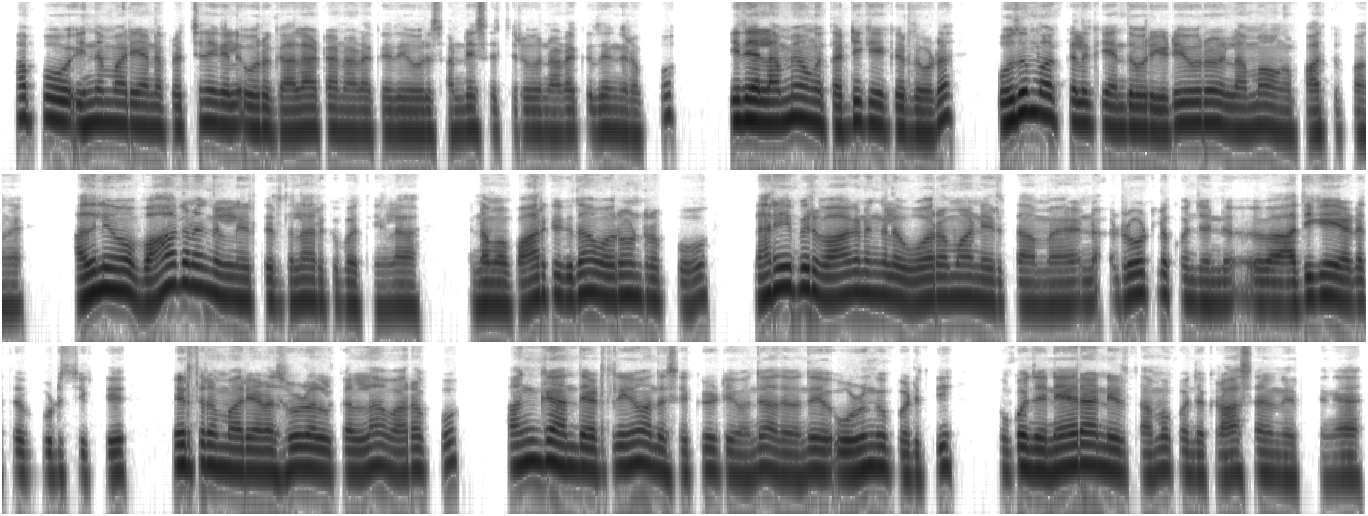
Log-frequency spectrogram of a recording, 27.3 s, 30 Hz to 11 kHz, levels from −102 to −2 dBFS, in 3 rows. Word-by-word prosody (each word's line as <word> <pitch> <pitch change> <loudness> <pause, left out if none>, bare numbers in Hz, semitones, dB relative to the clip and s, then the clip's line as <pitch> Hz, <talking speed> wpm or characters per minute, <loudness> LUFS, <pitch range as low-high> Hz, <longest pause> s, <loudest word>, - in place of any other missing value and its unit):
அப்போ 190 +1 -2 0.2
இந்த 160 +2 +3
மாரியான 150 -3 +1
பிரச்சனைகள் 150 +2 -1
ஒரு 135 0 +1
கலாட்டா 130 +1 -1
நடக்குது. 125 0 -4
ஒரு 120 0 -2
சண்டை 125 +2 -3
சச்சரவு 125 0 -8
நடக்குதுங்கிறப்போ, 125 - -5 0.5
இது 175 - +7
எல்லாமே 165 +3 +4
அவங்க 170 -3 +3
தட்டி 140 +4 +2
கேக்றதோட, 135 -4 0 0.4
பொதுமக்களுக்கு 175 -6 +4
எந்த 135 +1 0
ஒரு 135 - +1
இடையூறும் 160 +3 +2
இல்லாம 135 +1 0
அவங்க 130 -3 -2
பார்த்துப்பாங்க. 120 -1 -6 0.4
அதிலயும் 185 +4 +6
வாகனங்கள் 205 - +3
நிறுத்துறதெல்லாம் 135 0 -3
இருக்கு 130 0 -8
பார்த்தீங்களா? 115 0 -5 0.5
நம்ம 120 0 +1 0.2
பார்க்குக்கு 145 +2 0
தான் 170 -1 +3
வரோம்ன்றப்போ. 140 -5 -1 0.5
நெறைய 190 +7 +5
பேரு 195 -4 +4
வாகனங்கள 165 0 +1 0.2
ஓரமா 150 +1 +1
நிறுத்தாம 125 -2 -5 0.3
ந - - -5 0.2
ரோட்டுல 165 +1 +1
கொஞ்சம் 130 -2 -2
நு 125 - -4 0.4
அதிக 150 +5 +1 0.2
எடத்தை 135 0 -4
புடிச்சிகிட்டு 130 0 -7 0.4
நிறுத்துற 170 0 +3
மாதிரியான 145 -2 +2
சூழல்கள்லாம் 145 +1 +1
வர்றப்போ, 150 +4 -4 0.5
அங்க 190 +1 +3
அந்த 160 -1 +1
இடத்துலேயும் 165 +5 +1
அந்த 150 -3 0
செக்யூரிட்டி 135 0 -5
வந்து, 130 +5 -2
அதை 130 - -1
வந்து 140 +4 0 0.2
ஒழுங்குபடுத்தி 140 -2 0 0.5
கொஞ்சம் 145 -3 +4
நேரா 165 +3 +5
நிறுத்தாம 135 0 -2
கொஞ்சம் 125 -2 -5
கிராஸா 130 +3 -3 0.2
நிறுத்துங்க. 115 0 -9
140 Hz, 140 wpm, -23 LUFS, 125-160 Hz, 0.5 s, இது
